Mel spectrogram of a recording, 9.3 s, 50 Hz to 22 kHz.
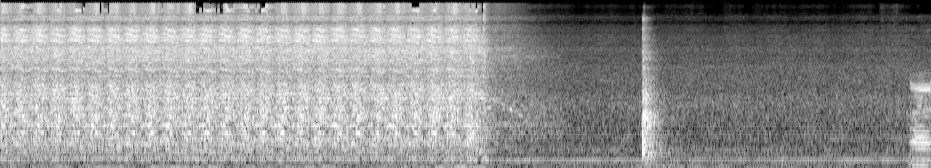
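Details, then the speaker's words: Turbo Honda Integra, first start of 2024 with spark plugs out, cranked about 5 seconds to prime the new turbo and check for oil leaks, battery struggling: even starter spin, light pulses, no firing; normal plugs-out cranking. "I'm going to crank it over for about 5 seconds. Check for oil leaks, and once I do that, I'm going to just go ahead and continue to crank it. Apparently my battery doesn't like that too much."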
